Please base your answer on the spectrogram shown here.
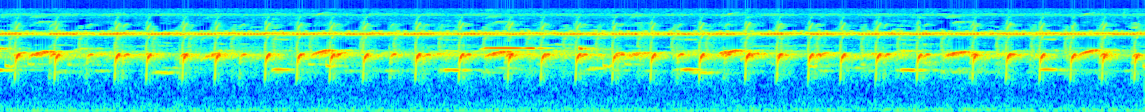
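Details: Nighttime chorus of many coquis in Puerto Rico: bright, quick upward-sweeping notes from numerous frogs crowd together in an unbroken pulsing mass, with a steady shrill whine running high above.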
